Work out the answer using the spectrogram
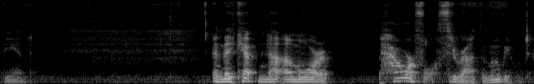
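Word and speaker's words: Namor: Naamor, that's how I pronounce his name, does say the M word.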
